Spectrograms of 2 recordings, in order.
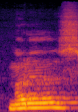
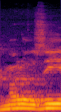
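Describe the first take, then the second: First: The name ends with a short 's' sound. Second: The name ends with a separate 'zee' syllable.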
